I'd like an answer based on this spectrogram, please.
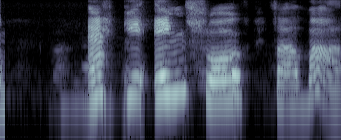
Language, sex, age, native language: Icelandic, male, 10, Icelandic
